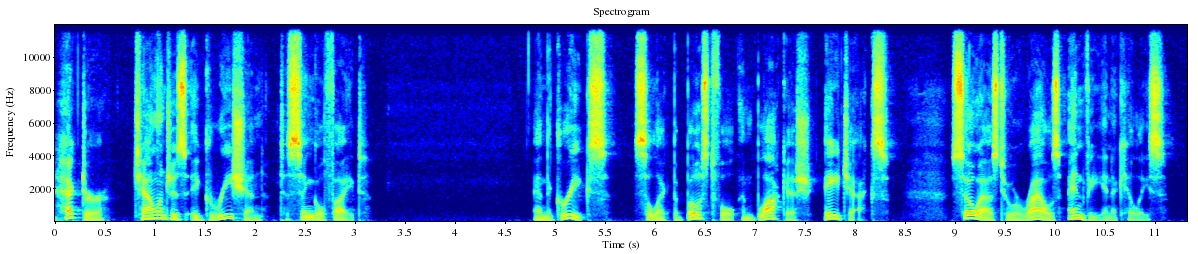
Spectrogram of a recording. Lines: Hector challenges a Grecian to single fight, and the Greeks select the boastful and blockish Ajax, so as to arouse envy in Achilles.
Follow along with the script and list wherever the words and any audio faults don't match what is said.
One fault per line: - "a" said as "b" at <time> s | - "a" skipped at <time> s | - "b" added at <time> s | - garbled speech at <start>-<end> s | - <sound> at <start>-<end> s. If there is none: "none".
none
